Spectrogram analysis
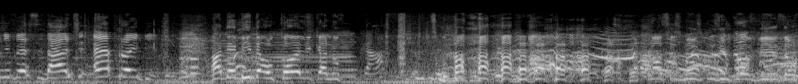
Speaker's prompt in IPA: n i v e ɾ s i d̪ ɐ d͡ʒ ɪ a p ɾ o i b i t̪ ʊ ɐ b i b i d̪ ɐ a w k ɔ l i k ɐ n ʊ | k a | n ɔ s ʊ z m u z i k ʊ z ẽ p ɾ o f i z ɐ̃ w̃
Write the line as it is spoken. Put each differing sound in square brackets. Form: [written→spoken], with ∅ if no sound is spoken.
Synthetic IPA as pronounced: n i v e ɾ s i d̪ [ɐ→a] d͡ʒ ɪ [a→ɛ] p ɾ o i b i [t̪→d̪] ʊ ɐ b [i→e] b i d̪ ɐ a w k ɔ l i k ɐ n ʊ | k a | n ɔ s ʊ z m u z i k ʊ z [ẽ→ĩ] p ɾ o [f→v] i z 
